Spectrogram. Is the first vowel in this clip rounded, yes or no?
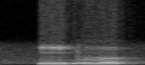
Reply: yes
